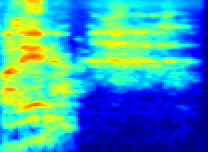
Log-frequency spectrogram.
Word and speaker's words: balena: is the balena well i pronounce it in italian i don't know if it's the right way to pronounce it but it's balina uh it's it's so it's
